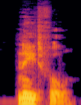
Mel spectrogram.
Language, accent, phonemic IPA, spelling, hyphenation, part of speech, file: English, Australia, /ˈniːdfl̩/, needful, need‧ful, adjective / noun, En-au-needful.ogg
- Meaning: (adjective) 1. Needed; necessary; mandatory; requisite; indispensable 2. Needy; in need; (noun) 1. Anything necessary or requisite 2. Ready money; wherewithal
